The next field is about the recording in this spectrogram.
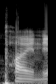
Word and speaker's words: Pyun: Pine. Pine. Pine. Pine? – Genau. Okay. – Albert Pine,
